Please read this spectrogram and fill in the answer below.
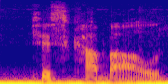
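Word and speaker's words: Tiskabal (תתקבל): Therefore, the word Tiskabal is Lashon Aramis, and the correct pronunciation is Tiskabal.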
